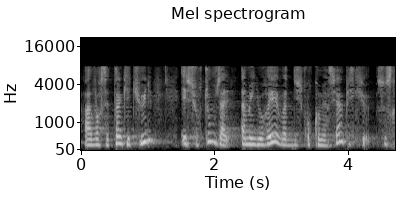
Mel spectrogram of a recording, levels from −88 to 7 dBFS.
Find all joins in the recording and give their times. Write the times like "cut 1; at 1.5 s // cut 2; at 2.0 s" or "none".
none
